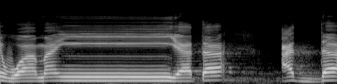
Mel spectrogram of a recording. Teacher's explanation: नून साकिन के बाद या पर तशदीद है तो नाक में आवाज़ पैदा करेंगे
